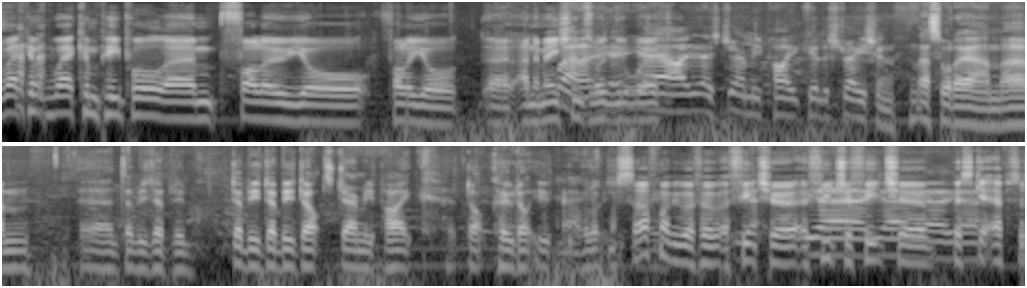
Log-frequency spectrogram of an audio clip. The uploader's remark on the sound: UK Proms in the Park 2023. Running around with a microphone speaking to musicians, organisers and sampling music too.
